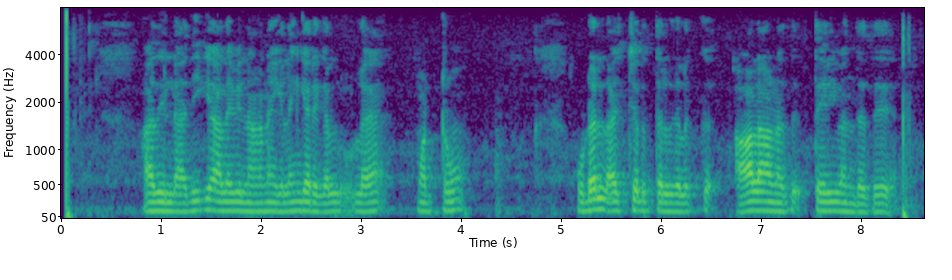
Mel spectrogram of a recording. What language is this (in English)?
Tamil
